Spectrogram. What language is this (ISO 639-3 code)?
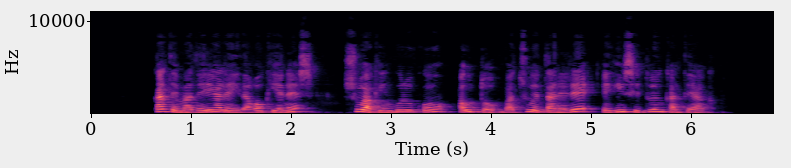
eus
